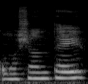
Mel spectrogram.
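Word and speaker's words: enchanté: Well, when you speak Enchante for girls or for boys, no matter what, the speaking part, the pronunciation part is the same, as it only differentiates between how you write.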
